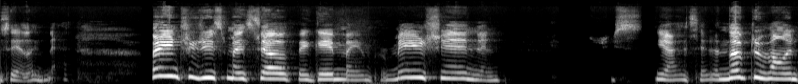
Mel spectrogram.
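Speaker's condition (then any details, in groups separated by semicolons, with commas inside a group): Myotonic dystrophy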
